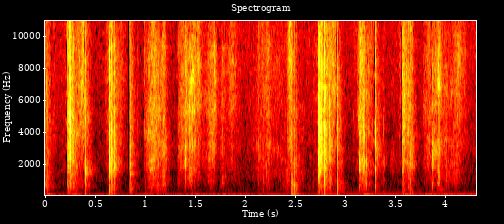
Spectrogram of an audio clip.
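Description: A deck of oracle cards being shuffled by hand: a run of irregular crisp snaps and rustles as the cards slap together.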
